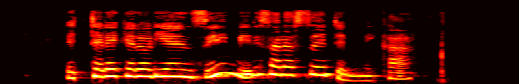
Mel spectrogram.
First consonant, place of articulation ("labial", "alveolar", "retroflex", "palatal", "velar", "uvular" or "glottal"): alveolar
